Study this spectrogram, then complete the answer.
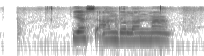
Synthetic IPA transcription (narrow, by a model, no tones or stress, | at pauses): jʌsa̰nd̪olʌnma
